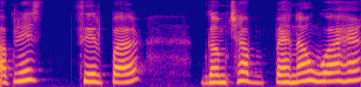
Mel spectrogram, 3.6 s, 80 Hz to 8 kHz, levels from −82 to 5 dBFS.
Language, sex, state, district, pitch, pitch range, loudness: Hindi, female, Bihar, West Champaran, 275 Hz, 245-295 Hz, -11 LUFS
